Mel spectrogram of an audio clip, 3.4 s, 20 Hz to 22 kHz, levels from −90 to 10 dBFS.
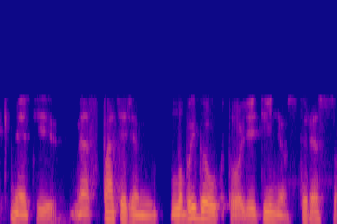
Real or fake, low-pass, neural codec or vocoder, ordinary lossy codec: real; 3.6 kHz; none; Opus, 32 kbps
